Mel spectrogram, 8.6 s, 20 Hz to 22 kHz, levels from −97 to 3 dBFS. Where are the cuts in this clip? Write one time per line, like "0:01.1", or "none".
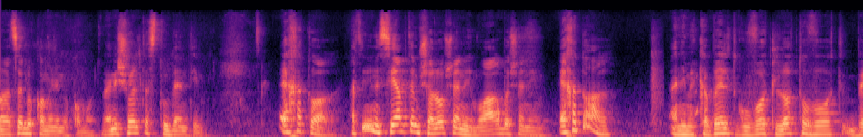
0:02.7
0:03.4
0:05.5
0:06.6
